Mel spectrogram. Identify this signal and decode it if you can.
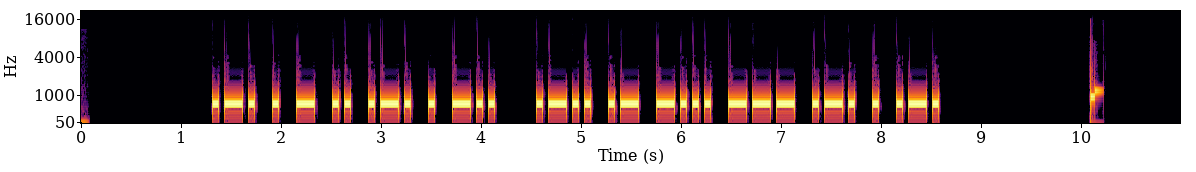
Morse code, heard as a keyed tone, about 20 wpm, 700 Hz. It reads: RETIRED LABORER
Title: Practice QSO - Exchange 3 - More Info - 20wpm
